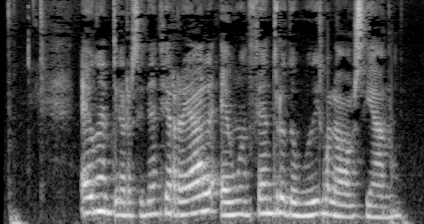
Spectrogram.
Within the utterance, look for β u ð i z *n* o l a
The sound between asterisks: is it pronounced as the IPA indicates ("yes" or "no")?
no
